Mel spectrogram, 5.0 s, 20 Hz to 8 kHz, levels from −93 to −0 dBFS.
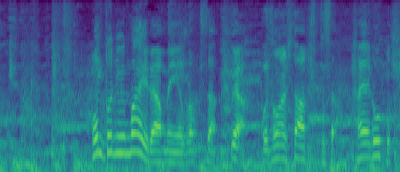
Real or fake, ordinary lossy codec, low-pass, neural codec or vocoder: fake; none; none; codec, 16 kHz, 2 kbps, FreqCodec, larger model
